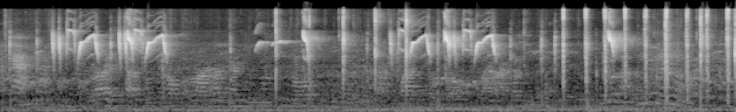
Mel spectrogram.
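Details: Hill prinia giving a natural-sounding cetrekan chatter meant as a lure to get other birds calling: bursts of high, rising chirps repeated in quick clusters, with sharp clicking ticks in between and quiet background hiss.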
